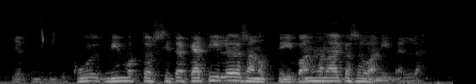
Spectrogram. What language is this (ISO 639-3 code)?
fin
